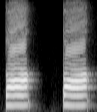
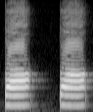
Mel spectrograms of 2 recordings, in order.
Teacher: জিহ্বার আগা, উপরের দুই দাঁতের গোড়ায় লাগাবো, লাগে একটু মোটা আওয়াজে আমরা এই অক্ষরটা এক আলিফটা নিয়ে উচ্চারণ করব।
